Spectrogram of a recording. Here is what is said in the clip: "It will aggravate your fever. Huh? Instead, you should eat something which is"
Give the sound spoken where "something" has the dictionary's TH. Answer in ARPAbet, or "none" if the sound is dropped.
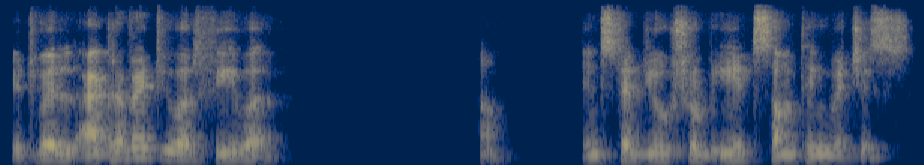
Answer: T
